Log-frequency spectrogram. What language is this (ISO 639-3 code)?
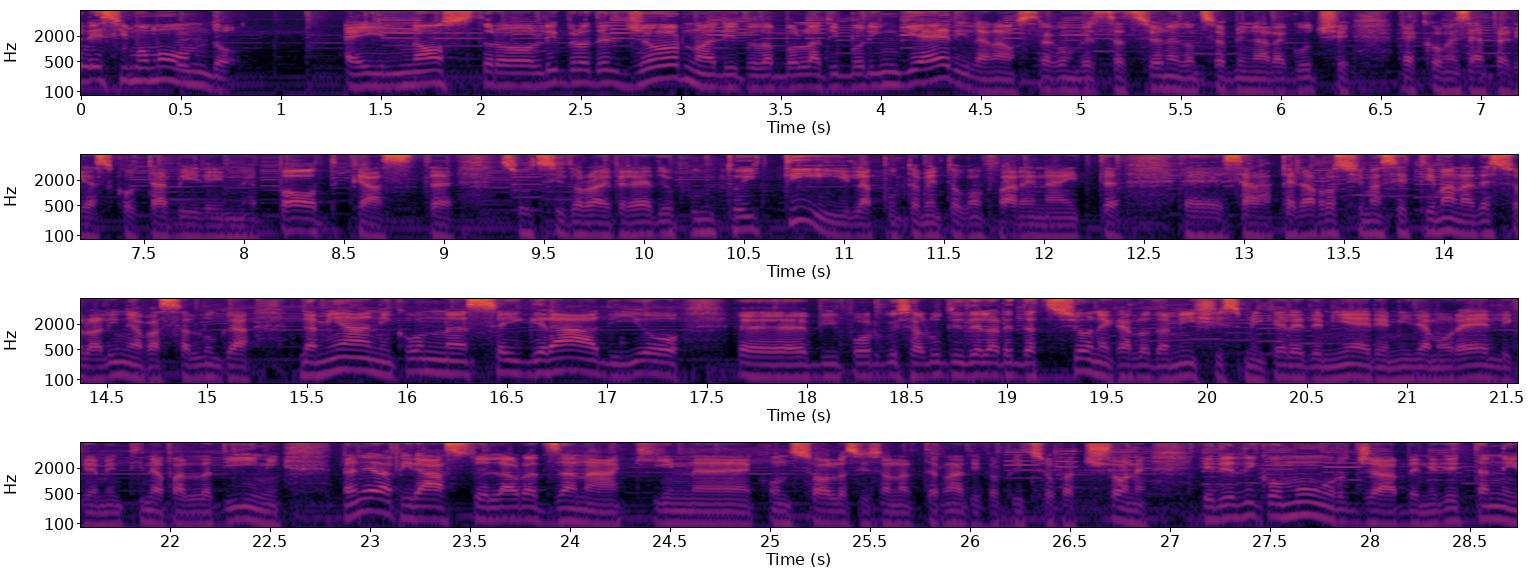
ita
